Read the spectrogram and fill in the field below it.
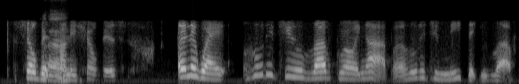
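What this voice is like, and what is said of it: New York-sounding accent. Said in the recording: “Did you get that accent ... It's a speech defect, actually, but I've sort of worked it around to sound kind of New York-y”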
